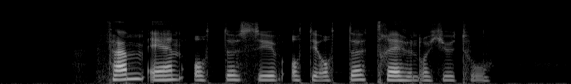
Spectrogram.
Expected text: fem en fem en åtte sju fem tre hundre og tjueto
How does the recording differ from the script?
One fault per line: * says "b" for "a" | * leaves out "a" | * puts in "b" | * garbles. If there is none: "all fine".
* leaves out "fem en"
* says "åttiåtte" for "fem"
